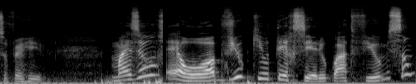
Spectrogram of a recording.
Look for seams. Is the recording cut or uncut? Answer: cut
